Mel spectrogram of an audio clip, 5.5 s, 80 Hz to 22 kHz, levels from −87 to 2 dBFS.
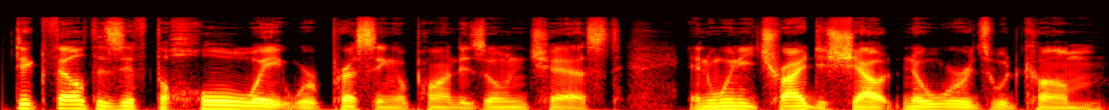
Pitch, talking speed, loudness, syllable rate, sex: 100 Hz, 250 wpm, -19 LUFS, 5.3 syllables/s, male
